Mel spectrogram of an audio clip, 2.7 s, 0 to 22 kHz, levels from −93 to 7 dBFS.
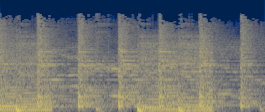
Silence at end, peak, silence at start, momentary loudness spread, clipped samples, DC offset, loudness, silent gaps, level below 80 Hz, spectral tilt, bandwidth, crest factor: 0 s; 0 dBFS; 0 s; 3 LU; under 0.1%; under 0.1%; -15 LUFS; none; -24 dBFS; -4 dB/octave; 13.5 kHz; 16 dB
